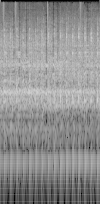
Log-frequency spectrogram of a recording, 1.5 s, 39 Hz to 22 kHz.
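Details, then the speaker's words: Royal Enfield Model G 350 single, running to circulate oil: steady even thump with light valve clatter, surprisingly quiet gear train to the magdyno; normal idle. "That sounds so much happier with life. I'm surprised it's that quiet actually, because the gear train up to the mag dynos can be quite noisy in themselves."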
